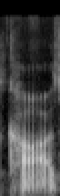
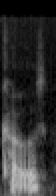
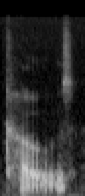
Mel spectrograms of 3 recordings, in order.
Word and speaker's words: Koz: spelled koz so i always thought it was cause but it's not codes it's pronounced codes rich codes i was reading something uh before i started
